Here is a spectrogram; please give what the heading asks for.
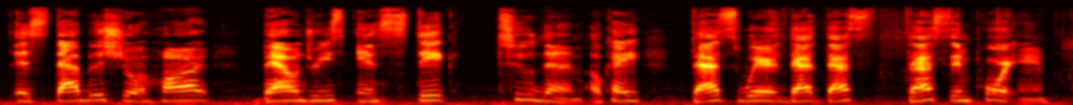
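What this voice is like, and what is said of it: Loud, yelling delivery. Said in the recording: “I'm sorry if I'm yelling.”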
